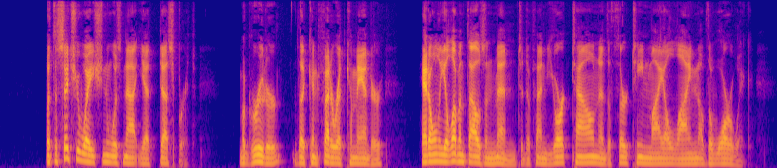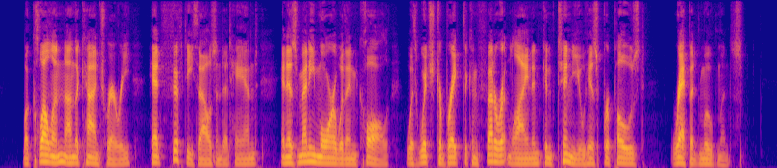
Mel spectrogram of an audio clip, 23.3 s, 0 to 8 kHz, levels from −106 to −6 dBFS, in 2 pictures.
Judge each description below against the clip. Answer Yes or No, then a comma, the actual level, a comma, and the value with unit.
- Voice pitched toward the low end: Yes, very low, 95 Hz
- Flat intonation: No, average, 3.8 semitones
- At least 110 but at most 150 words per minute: Yes, average, 140 wpm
